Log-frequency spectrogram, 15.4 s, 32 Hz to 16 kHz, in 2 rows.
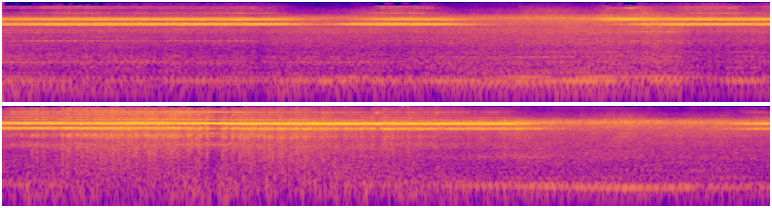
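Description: A WDP4 diesel locomotive and its passenger coaches run past along the platform track. The wheels give a steady high-pitched squeal that breaks off briefly a few times, over the low rumble of the locomotive. The sound is loudest in the middle stretch as the train draws level, then eases off as the coaches follow.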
